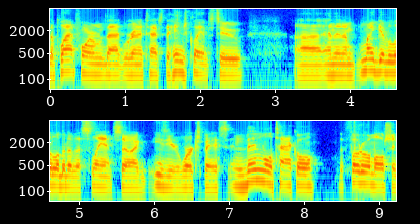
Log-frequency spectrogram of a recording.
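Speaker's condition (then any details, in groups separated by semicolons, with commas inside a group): No condition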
